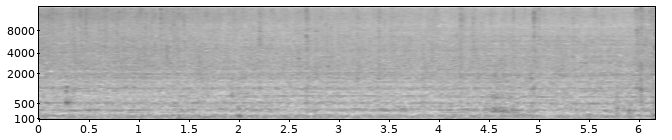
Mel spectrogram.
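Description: Chopped pork and hot dogs sizzling steadily as they fry in a stainless steel pot.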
